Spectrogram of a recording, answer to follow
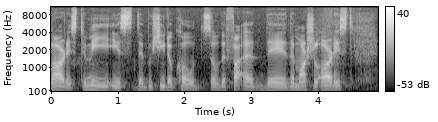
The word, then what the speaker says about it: Bushido: Bushido.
